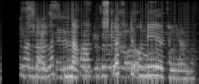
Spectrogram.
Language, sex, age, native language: Icelandic, female, 13, Icelandic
